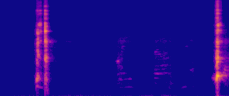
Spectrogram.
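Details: Young woman with hiccups: sudden, sharp, voiced hiccups, a quick pair then one more a few seconds later, with silence between.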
